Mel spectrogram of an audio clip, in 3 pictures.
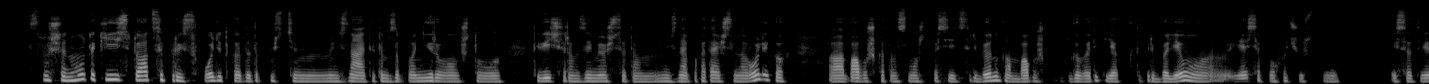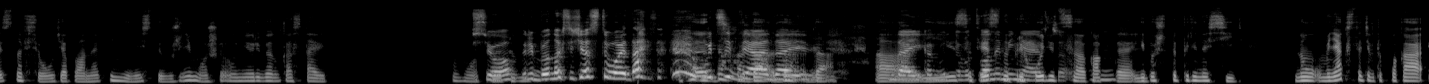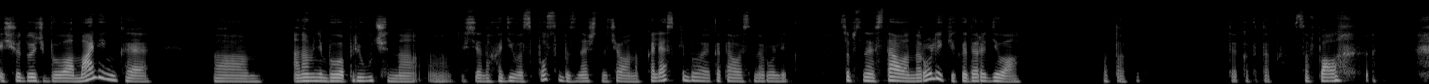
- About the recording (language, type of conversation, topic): Russian, podcast, Как совместить хобби с работой и семьёй?
- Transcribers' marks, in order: laugh; chuckle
